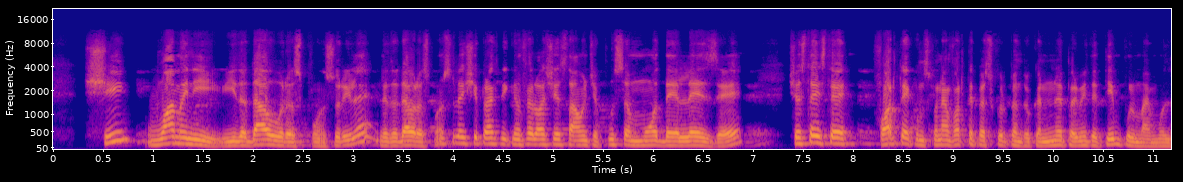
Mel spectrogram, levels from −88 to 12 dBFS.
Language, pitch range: Romanian, 115-150 Hz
